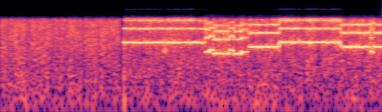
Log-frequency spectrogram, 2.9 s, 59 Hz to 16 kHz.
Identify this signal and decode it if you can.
SSTV (slow-scan television), PD 290.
